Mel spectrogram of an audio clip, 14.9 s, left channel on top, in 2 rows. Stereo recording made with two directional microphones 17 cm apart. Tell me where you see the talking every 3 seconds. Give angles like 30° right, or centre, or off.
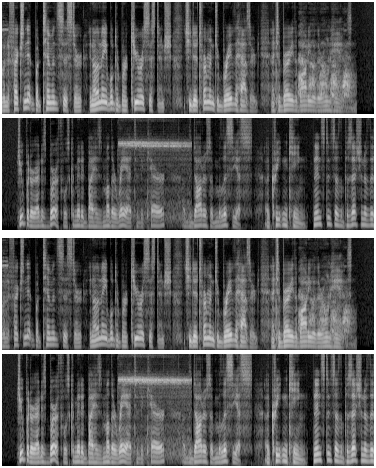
30° left, 10° right, 30° right, 40° right, 40° right.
